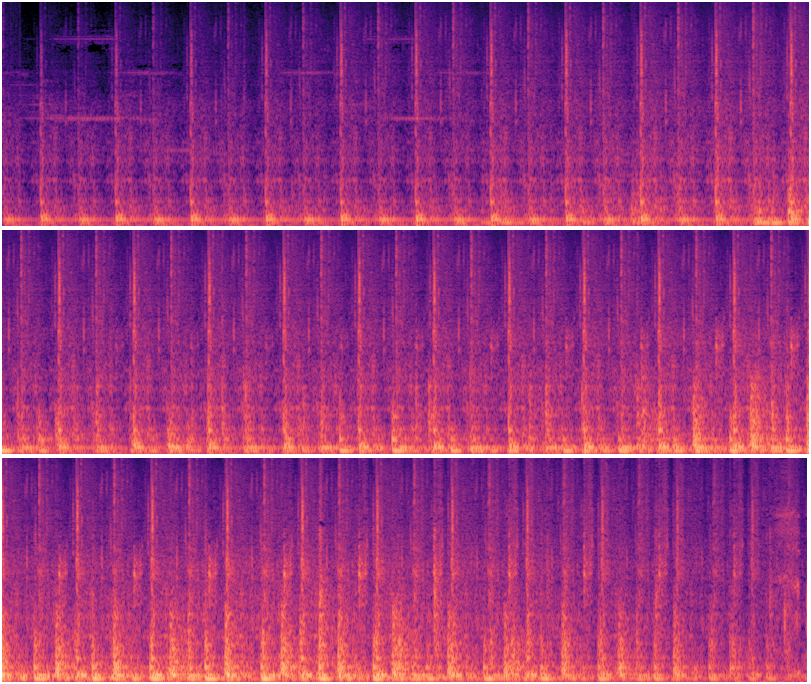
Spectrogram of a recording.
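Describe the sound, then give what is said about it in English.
Washing machine sounds reworked into music: a rapid, steady pulse of mechanical clicks and clatter over a low droning hum, growing denser and louder after the first few seconds, with no voices. “it's like an installation it's like this is the sound of the washing machine and they and they and they manipulate it in musical ways but they couldn't have made this album with any other sound sources or any other processes”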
